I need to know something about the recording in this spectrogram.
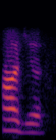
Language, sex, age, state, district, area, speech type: Nepali, female, 18-30, West Bengal, Darjeeling, rural, conversation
